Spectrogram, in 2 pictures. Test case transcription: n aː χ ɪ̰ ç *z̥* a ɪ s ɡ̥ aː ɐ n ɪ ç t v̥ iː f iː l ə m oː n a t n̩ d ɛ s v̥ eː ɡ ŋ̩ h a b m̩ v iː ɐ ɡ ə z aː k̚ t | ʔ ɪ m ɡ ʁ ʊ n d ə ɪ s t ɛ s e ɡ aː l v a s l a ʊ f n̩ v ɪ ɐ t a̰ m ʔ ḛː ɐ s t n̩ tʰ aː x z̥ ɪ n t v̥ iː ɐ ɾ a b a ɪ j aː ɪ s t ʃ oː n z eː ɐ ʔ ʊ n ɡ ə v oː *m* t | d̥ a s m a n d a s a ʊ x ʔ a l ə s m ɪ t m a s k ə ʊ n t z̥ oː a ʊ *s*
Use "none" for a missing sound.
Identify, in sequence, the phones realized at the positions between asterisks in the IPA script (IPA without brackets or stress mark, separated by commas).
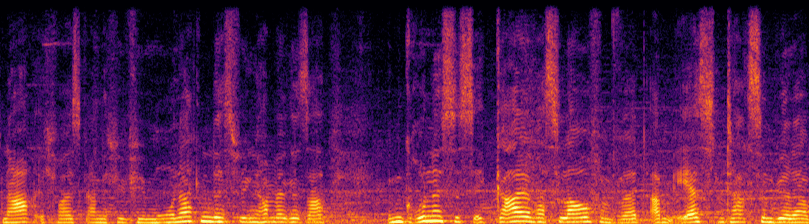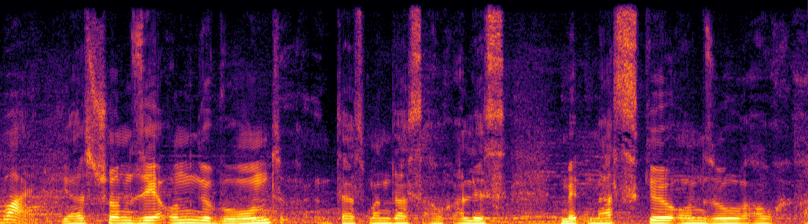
v̥, n, x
